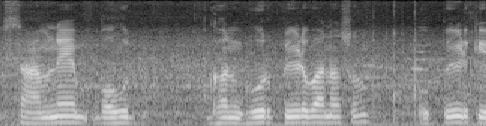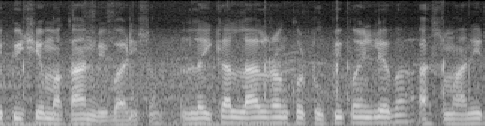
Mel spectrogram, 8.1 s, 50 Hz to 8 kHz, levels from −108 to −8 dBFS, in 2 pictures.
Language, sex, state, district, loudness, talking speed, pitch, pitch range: Hindi, male, Uttar Pradesh, Gorakhpur, -28 LUFS, 180 wpm, 130 Hz, 120-135 Hz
